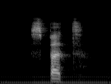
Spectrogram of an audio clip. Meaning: spar
- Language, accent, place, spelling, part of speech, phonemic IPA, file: French, France, Lyon, spath, noun, /spat/, LL-Q150 (fra)-spath.wav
